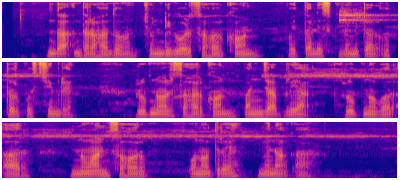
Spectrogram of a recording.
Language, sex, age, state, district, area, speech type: Santali, male, 18-30, West Bengal, Purba Bardhaman, rural, read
